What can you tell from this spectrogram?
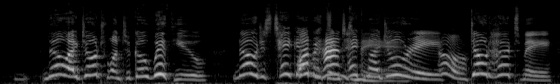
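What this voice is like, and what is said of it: Dramatic, scared mid-Atlantic accent. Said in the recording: “Lisa has a mid-Atlantic accent. ... she sounds very dramatic, but also very scared.”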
